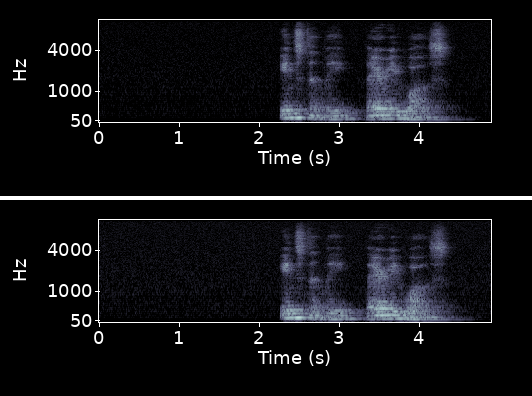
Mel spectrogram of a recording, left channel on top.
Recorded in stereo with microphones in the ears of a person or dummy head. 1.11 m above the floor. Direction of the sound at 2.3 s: 60° left (ahead or behind).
